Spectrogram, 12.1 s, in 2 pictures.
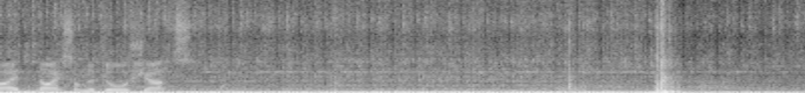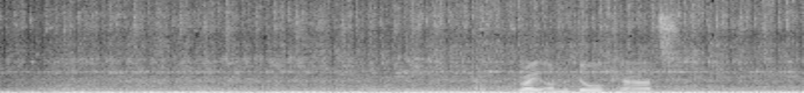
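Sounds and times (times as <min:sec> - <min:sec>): engine idling: 0:00.0 - 0:12.0
sharp knock: 0:04.2 - 0:05.2.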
